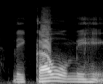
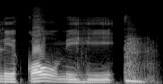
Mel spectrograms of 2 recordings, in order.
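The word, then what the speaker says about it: لقومه: Jangan diganti dengan huruf kaf. Liqaumihi enggak, tapi liqaumihi. Yaitu di sini kita untuk menyempurnakan dari fathah bertemu dengan huruf waw. Dan agar sempurna dalam pelafalan wawnya kita monyongkan sedikit.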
